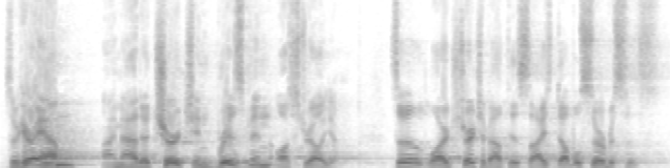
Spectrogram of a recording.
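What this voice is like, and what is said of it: American English accent. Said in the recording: “I speak American, not English.”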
